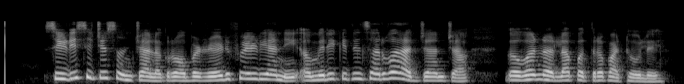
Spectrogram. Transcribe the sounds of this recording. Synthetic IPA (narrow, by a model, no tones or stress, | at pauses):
siɽisit͡ɕesə̃ɲt͡ɕaləkɾɔbəɾʈɾeɖfiɭɖjanːiːʔəmeɾiket̪iːlsəɾʋəɾad͡ʑjãɲt͡ɕja | ɡəʋəɾnəɾlapət̪ɾəpaʈʰəʋle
